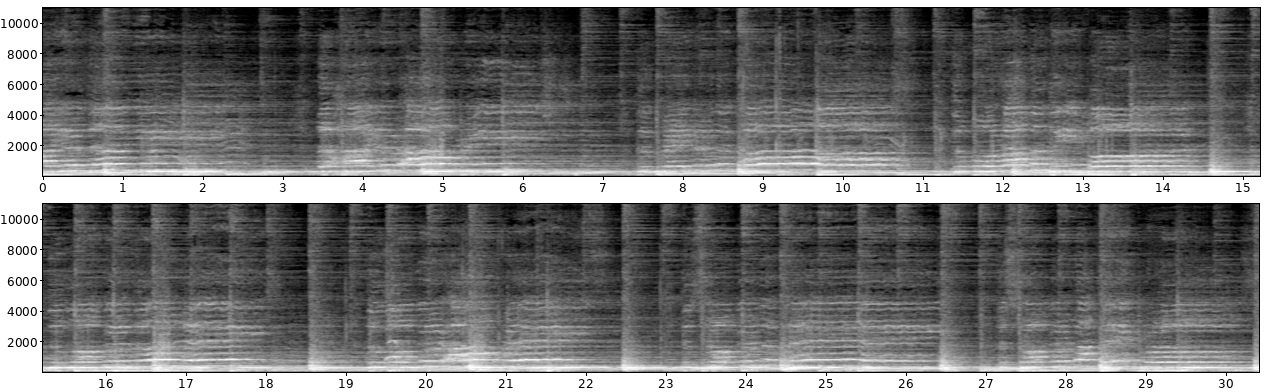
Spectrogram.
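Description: A live worship band plays a gospel-style praise song: several men and women sing together over acoustic guitar, sustained low keyboard or bass chords and a steady beat.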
